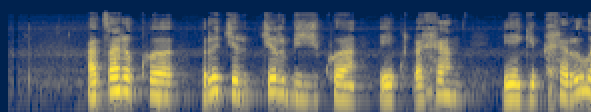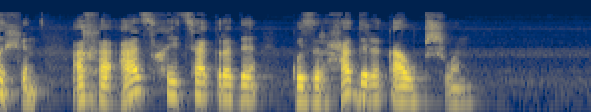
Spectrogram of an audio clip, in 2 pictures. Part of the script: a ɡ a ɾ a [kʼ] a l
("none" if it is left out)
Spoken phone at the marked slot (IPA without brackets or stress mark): kʼ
